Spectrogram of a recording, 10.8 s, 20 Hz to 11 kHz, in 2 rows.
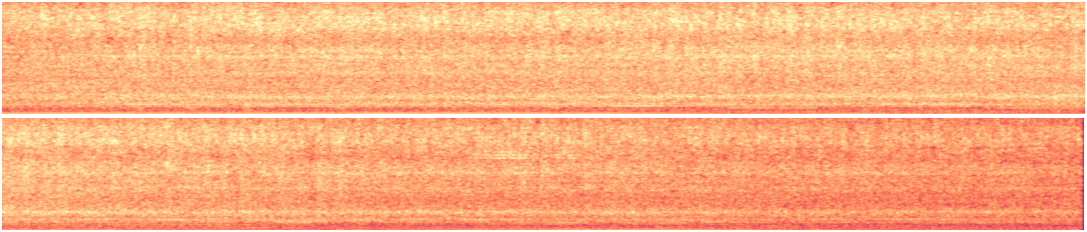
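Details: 2015 Chevy Cruze 1.4 turbo, manual, 235,000 miles, rough-running rich with high crankcase vacuum (PCV failure suspected), just started with the O2 sensors warming toward closed loop. Low uneven idle pulsing about four per second, sagging and wavering; cause not pinned down.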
